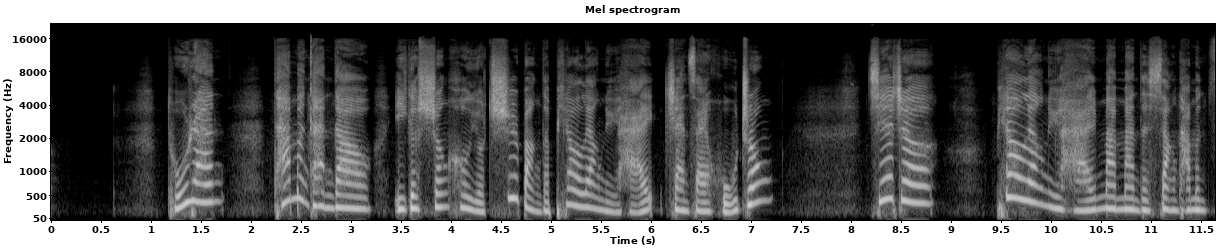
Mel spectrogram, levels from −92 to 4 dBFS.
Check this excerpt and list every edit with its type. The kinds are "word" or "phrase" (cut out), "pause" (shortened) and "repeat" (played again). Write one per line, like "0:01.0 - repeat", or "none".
none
